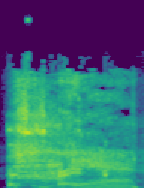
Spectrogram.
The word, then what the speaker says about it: Javier: New Yorker on YouTube, it says pronounce Javier like a more raspy H, like when you clear your throat. – Javier.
